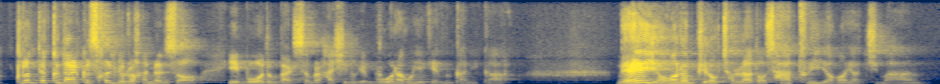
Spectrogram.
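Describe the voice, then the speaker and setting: Here a man speaks at a high pitch, his voice swinging very widely up and down. Audible room echo surrounds him. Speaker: pastor. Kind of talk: sermon.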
